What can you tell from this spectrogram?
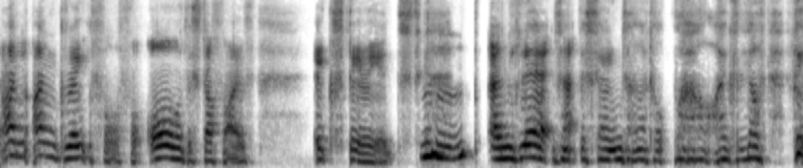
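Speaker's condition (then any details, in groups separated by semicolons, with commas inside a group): Moebius syndrome facial paralysis, congenital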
